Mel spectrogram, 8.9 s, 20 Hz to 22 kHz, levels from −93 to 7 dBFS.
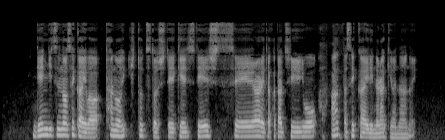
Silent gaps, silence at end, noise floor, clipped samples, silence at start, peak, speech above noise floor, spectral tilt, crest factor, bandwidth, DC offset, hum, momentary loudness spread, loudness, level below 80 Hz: none; 0.6 s; -68 dBFS; under 0.1%; 0.65 s; -6 dBFS; 42 dB; -5 dB/octave; 22 dB; 11.5 kHz; under 0.1%; none; 9 LU; -27 LUFS; -60 dBFS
